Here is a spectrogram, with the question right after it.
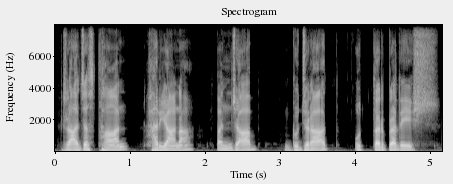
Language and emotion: Urdu, neutral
